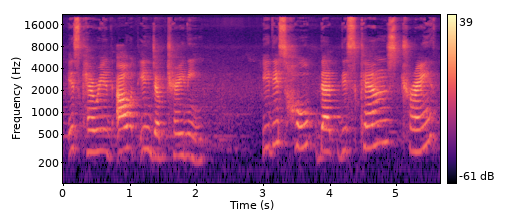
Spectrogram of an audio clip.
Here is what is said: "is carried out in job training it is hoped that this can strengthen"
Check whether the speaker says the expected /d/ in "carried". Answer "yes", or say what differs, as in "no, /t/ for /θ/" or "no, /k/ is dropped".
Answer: yes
